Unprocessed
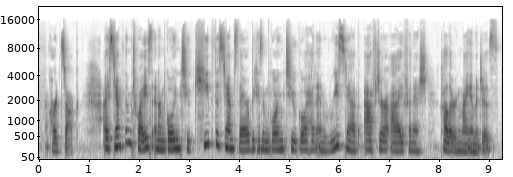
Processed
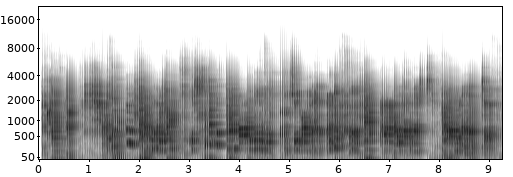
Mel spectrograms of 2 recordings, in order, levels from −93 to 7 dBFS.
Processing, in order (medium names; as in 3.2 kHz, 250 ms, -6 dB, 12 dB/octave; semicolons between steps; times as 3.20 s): spectral replace 5.64–6.35 s, 620–2400 Hz both; integer overflow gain 15.5 dB; FFT filter 120 Hz 0 dB, 170 Hz -17 dB, 590 Hz +5 dB, 2.7 kHz +11 dB, 4.6 kHz +2 dB; granulator 41 ms, grains 20 per s; trance gate "xxxxx.xxxxxx.xx" 112 bpm -60 dB; low-pass that closes with the level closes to 1 kHz, closed at -25 dBFS; distance through air 310 m; flutter echo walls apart 7.2 m, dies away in 0.4 s; loudness maximiser +24.5 dB; trim -1 dB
